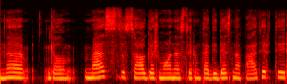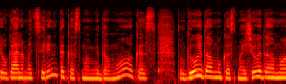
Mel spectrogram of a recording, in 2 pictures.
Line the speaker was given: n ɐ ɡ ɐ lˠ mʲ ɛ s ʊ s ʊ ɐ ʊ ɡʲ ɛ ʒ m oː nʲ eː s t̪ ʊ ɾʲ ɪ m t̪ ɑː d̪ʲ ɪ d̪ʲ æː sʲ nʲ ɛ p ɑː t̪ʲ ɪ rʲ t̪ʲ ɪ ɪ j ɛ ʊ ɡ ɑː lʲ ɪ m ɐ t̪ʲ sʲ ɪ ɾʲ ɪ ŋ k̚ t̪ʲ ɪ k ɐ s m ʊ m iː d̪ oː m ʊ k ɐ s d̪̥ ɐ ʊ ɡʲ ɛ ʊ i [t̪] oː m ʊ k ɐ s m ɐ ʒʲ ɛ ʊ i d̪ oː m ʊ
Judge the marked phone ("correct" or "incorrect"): incorrect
